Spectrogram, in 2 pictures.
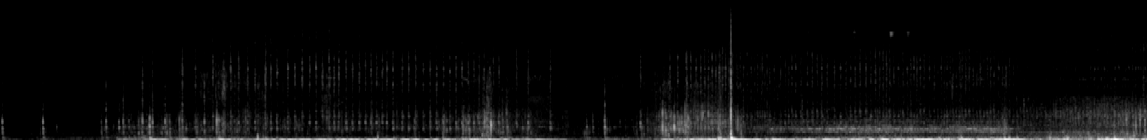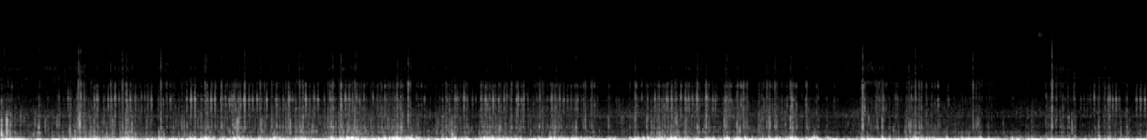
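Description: Wind rumbling on the microphone of a camera on the move, a steady low buffeting that drops away briefly about seven seconds in and gets louder from about halfway through.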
